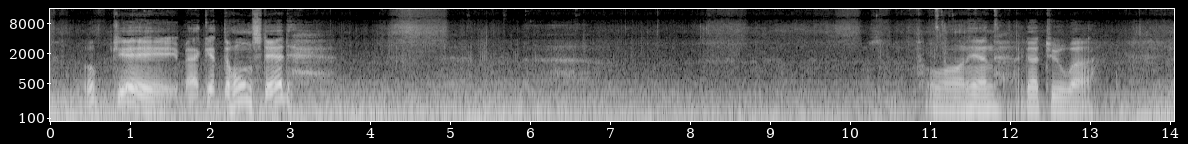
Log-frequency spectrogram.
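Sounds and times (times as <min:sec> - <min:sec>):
truck engine and road rumble: 0:00.0 - 0:14.0
brief hiss: 0:04.2 - 0:05.2.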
